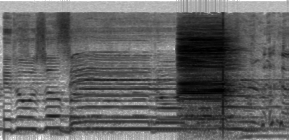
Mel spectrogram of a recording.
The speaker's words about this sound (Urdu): Buzzer بجائی ہے الحرم Islamic school کی team نے.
